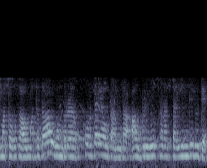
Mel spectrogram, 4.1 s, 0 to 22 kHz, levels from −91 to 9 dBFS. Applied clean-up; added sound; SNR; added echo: neural separator model SepFormer DNS4.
